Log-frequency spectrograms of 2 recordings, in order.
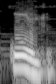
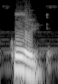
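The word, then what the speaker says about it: colt: जाएगा ओल्ट ठीक क्योंकि ओल होता है इसका उच्चारण ओ डबल एल का ठीक तो यहां पर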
